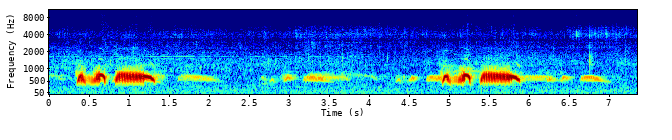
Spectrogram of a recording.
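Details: Spotted dove coo phrase meant to excite rival males, heard twice: each time two clipped throbbing notes and a drawn-out vibrating coo, followed by soft trailing murmurs.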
